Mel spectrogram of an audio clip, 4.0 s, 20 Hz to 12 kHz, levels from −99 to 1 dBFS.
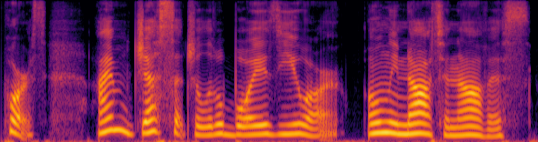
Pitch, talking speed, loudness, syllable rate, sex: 220 Hz, 240 wpm, -17 LUFS, 6.7 syllables/s, female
